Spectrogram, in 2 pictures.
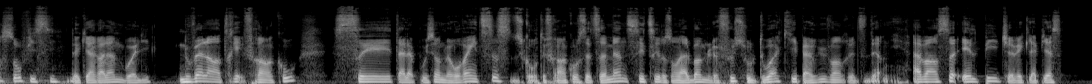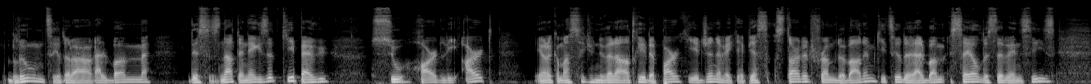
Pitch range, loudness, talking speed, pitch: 95-130 Hz, -21 LUFS, 230 wpm, 110 Hz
